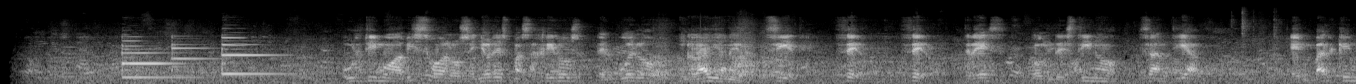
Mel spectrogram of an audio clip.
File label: ultimo avisto, Flughafen Ansagen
